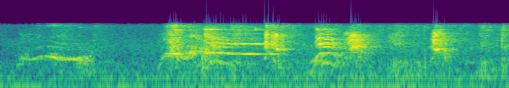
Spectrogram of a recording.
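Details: Beagle letting out drawn-out baying notes with wavering pitch, followed by shorter barks, after a faint low whine at the start.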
